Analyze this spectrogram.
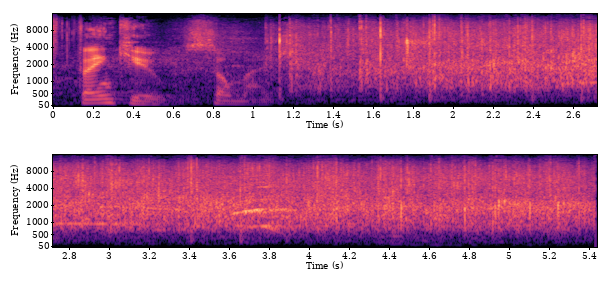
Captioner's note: applause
